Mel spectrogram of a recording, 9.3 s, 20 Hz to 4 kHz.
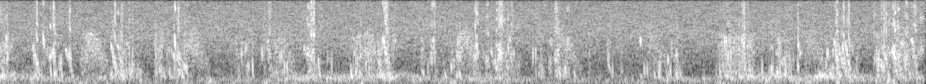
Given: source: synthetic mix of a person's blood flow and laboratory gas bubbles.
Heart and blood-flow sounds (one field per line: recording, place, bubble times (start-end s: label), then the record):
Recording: Doppler ultrasound of blood flow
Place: subclavian vein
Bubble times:
0.00-0.19 s: bubbles
0.32-0.93 s: bubbles
1.11-1.47 s: bubbles
1.54-1.93 s: bubbles
2.32-2.94 s: bubbles
3.04-3.38 s: bubbles
3.49-4.01 s: bubbles
4.20-4.70 s: bubbles
4.72-5.23 s: bubbles
5.32-5.81 s: bubbles
6.07-6.17 s: bubbles
6.21-6.26 s: bubbles
6.38-6.88 s: bubbles
7.14-8.06 s: bubbles
8.15-8.63 s: bubbles
8.74-9.26 s: bubbles
From the record:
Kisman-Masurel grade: 343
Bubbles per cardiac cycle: rolling drumbeat, 9 or more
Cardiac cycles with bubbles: 100%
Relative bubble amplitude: loud (0.450 to 0.775)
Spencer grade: 3 (all of the cardiac periods contain showers or single bubble signals, but not dominating or overriding the cardiac motion signals)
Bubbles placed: anywhere in the cardiac cycle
